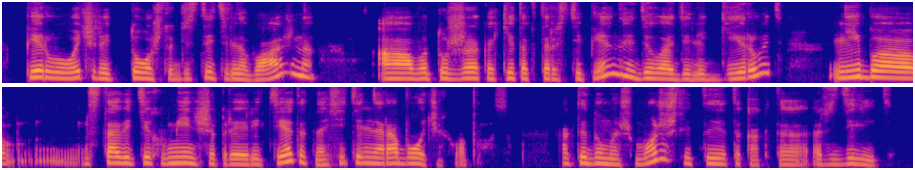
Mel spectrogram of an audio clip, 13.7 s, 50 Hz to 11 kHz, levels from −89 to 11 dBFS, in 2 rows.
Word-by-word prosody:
в - - -69
первую 215 -3 +4
очередь 190 -3 -2
то, 195 -2 +2
что 165 - -8
действительно 175 0 -5
важно, 250 - +2 0.5
а 185 -1 +6
вот 185 +1 -3
уже 190 +1 +2
какие-то 180 +1 -3
второстепенные 195 - -2
дела 185 -3 +1
делегировать, 170 - -2 0.3
либо, 215 -3 +6 0.2
м, 240 -10 -16
ставить 200 +1 +1
их 205 - -1
в 180 - -7
меньший 195 -3 -1
приоритет 165 - +1
относительно 195 +2 -4
рабочих 185 -6 0
вопросов. - - -16 0.3
Как 190 -2 -8
ты 205 - +1
думаешь, 175 -4 -3
можешь 255 - -1
ли 190 - -8
ты 185 -1 -2
это 170 0 -11
как-то 155 0 -9
разделить? 160 -3 -7
185 Hz, 145 wpm, -21 LUFS, 170-205 Hz, 0.5 s, а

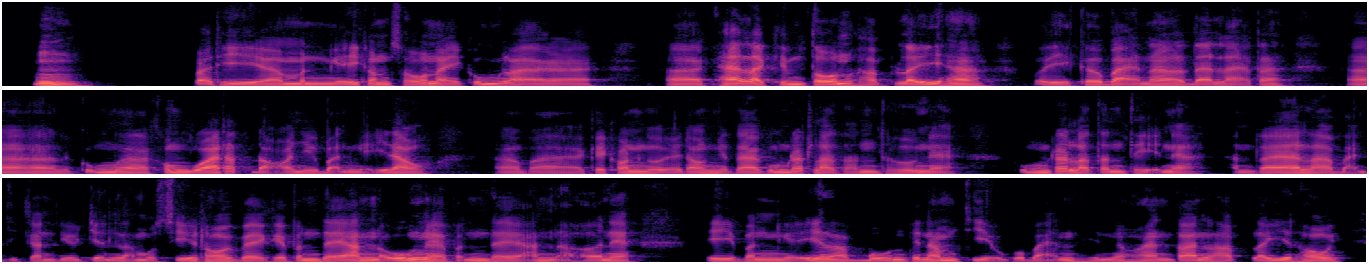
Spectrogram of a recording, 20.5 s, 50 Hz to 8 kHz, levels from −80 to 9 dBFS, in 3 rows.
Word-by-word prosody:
Ừm, 125 -11 +4 0.6
vậy - - +1
thì, 100 -2 +1
à, 95 0 +3
mình 100 0 +2
nghĩ 95 +4 +2
con 135 -3 +1
số 120 +4 0
này 95 -9 +2
cũng 140 +9 +1
là, - - +3
à, 95 0 -2 0.4
à, 100 -3 +1
khá 135 0 +6
là - - +8
khiêm 120 -1 0
tốn, 115 +8 +5
hợp 155 - -3
lý 105 +8 +5
ha. 130 -6 +2 0.2
Bởi 100 - -3
vì 95 - +1
cơ 115 +3 +1
bản 85 -3 +2
á 125 +3 +2
Đà 95 - +2
Lạt 90 -1 -2
á, 130 +1 -2 0.3
ờ, 90 -2 -1
cũng 125 +2 -3 0.2
không 110 0 +1
quá 110 - +7
đắt - - -2
đỏ 95 - -2
như 105 0 -2
bạn 90 - -3
nghĩ 85 - -4
đâu, - - +2 0.3
à, 90 0 -6
và 85 -1 -6
cái 115 +7 -4
con 105 -4 +1
người 95 -3 -1
ở 90 - -3
đó 100 +6 0
người 120 -4 -2
ta 95 0 +1
cũng 105 +3 -1
rất 150 - -1
là - - +1
thân 100 +1 -3
thương 105 -1 -3
nè, 90 -3 -3 0.3
cũng 120 +3 -2
rất 150 - +2
là - - +3
thân 100 +1 -1
thiện 95 - -5
nè, 90 -2 -3 0.2
thành 85 - -7
ra 95 +2 +2
á 105 - +5
là 110 -5 +1
bạn 85 - -7
chỉ 85 - -12
cần 90 +2 -5
điều 90 0 -4
chỉnh 85 - -3
lại 90 0 -3
một 90 0 -3
xíu - - +1
thôi. 110 -5 +1
Về 95 -2 +1
cái 95 +2 -3
vấn 130 +3 0
đề 95 - +2
ăn 110 +4 +4
uống 140 +7 +4
nè, - - +4
vấn 120 +3 -2
đề 95 -6 0
ăn 115 +5 -2
ở 100 +1 -3
nè, 100 -2 0 0.4
thì 95 -1 +1
mình 95 +1 -1
nghĩ 95 +8 +1
là 140 -2 +2
4 110 +8 0
tới 150 - -1
5.000.000 120 -4 0
của - - -5
bạn 110 - -3
thì 110 - -6
nó 115 +4 -3
hoàn 105 -6 -2
toàn 95 0 +2
là 95 - -1
hợp 95 - -3
lý 110 +9 +1
thôi. 115 -3 +1
100 Hz, 295 wpm, -26 LUFS, 95-115 Hz, 0.6 s, là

